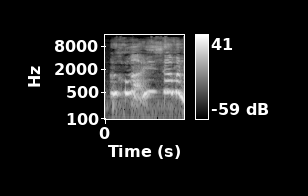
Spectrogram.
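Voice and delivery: high, half-joking sob; fake crying. Real, not acted. Streamer fake-cries over a friend's cheating boyfriend. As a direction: whine it like you're about to cry. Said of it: "Bukan nangis-nangis lah ya".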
